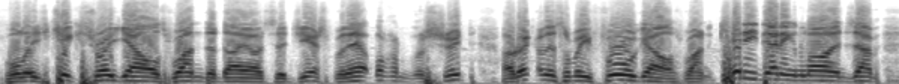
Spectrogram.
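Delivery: ordinary talk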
